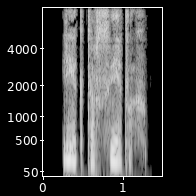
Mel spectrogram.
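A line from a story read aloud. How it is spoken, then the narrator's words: Whispering. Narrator (Russian): прошептала Иза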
